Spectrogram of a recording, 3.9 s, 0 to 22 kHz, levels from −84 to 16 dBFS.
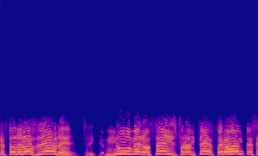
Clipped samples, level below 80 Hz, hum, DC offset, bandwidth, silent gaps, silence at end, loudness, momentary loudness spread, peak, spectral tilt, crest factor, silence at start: under 0.1%; -80 dBFS; none; under 0.1%; 5.6 kHz; none; 0 s; -16 LUFS; 7 LU; -4 dBFS; -1 dB/octave; 12 dB; 0 s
